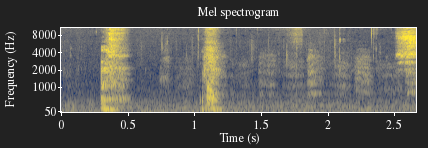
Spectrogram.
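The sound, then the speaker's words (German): Panting from a small female mongrel dog: a few quick, breathy bursts, with two louder puffs early on and softer, rapid breaths in between. No voices. “Gefällt Ihnen diese Promenadenmischung? Ist eine arme kleine Hündin.”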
